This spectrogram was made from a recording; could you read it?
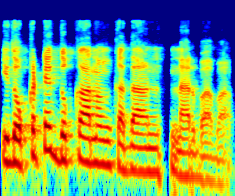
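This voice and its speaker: A woman's voice: on the low side, sing-song, normal speed. Woman teaching a scripture class. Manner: instructive, repeats and paraphrases, with rhetorical questions. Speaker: spiritual teacher reading and explaining a daily scripture class. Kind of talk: religious discourse, reading aloud then translating and explaining.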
